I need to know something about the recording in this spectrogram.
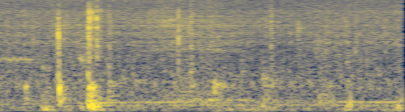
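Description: Faint steady hum of a boat's electric trolling motor, with a single knock about half a second in.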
